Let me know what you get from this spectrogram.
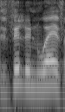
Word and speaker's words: Villeneuve: That's how I remembered how to pronounce it. – Yeah. – I was going with Villeneuve at first, but that's like the Spanish version.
